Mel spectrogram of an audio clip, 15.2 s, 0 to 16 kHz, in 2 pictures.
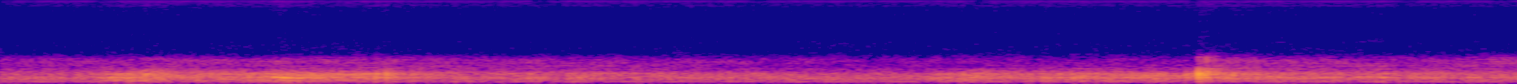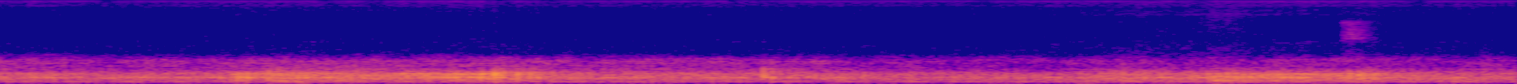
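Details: Muffled chest sounds from a mechanically ventilated patient, slow ventilator-driven breaths at about 15 per minute carrying faint musical tones; wheezing.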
